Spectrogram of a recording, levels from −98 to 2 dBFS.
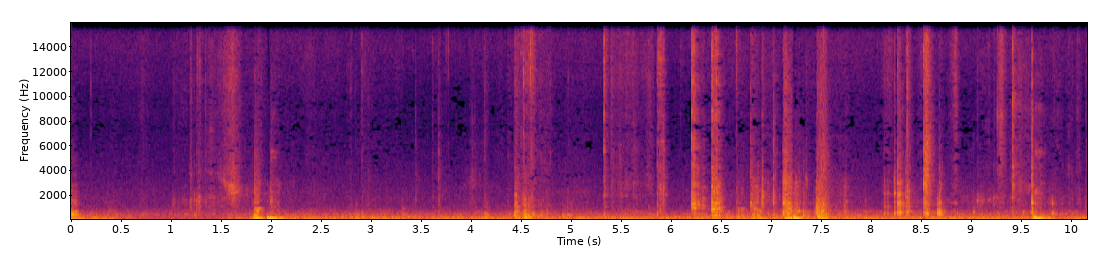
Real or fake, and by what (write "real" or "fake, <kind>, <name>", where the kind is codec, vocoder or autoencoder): real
